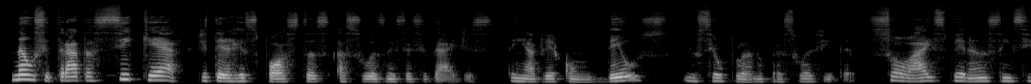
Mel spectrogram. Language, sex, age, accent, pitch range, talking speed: Portuguese, female, 50-69, Brazilian, 125-185 Hz, 165 wpm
